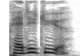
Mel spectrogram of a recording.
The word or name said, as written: PATTEDYRENE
